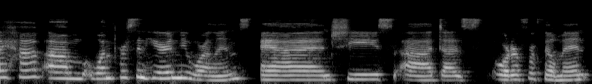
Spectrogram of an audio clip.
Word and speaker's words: New Orleans: in New Orleans correct yes yes am i pronouncing that right because I'm not from the South yeah New Orleans is fine yeah yeah no I'm from California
